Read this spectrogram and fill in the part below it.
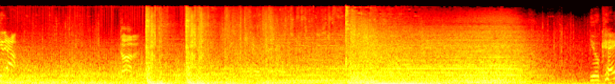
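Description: Heavy gunfire and blasts boom loudly.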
